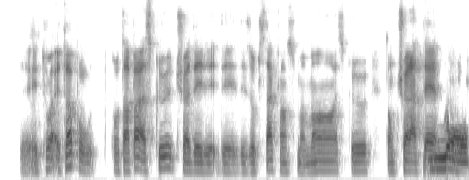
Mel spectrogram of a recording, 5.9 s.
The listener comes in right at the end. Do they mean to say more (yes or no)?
no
